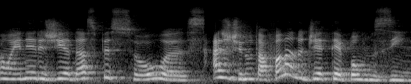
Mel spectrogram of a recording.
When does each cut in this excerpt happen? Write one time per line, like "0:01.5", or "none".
0:02.0

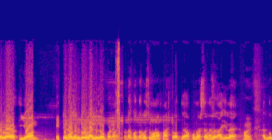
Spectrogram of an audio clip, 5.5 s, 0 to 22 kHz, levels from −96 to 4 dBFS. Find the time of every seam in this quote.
0:02.5

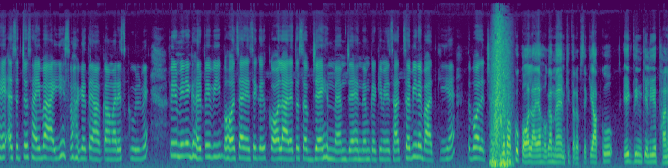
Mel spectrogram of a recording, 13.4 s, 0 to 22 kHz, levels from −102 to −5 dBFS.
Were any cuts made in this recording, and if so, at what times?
0:09.8

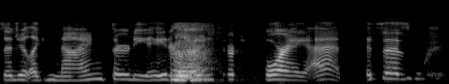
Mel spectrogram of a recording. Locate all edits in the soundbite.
0:03.5

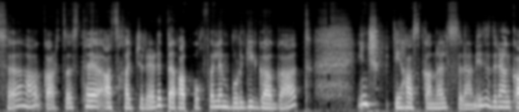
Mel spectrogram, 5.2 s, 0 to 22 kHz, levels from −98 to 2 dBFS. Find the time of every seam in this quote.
none

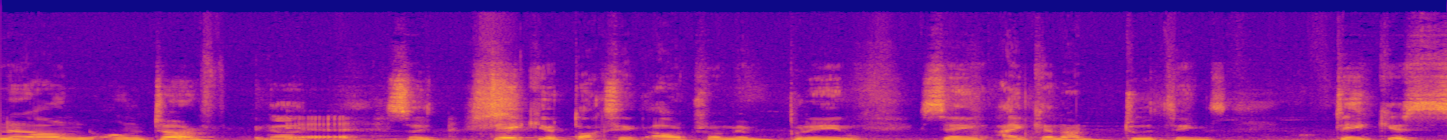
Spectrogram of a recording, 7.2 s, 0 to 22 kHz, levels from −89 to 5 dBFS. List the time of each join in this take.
0:01.2

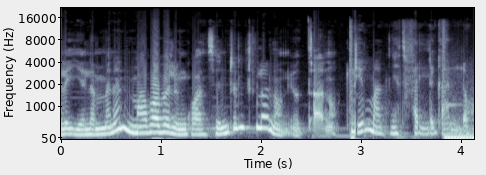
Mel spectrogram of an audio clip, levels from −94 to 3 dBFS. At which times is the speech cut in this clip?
none

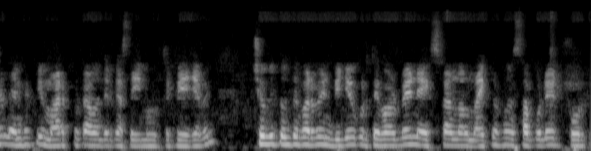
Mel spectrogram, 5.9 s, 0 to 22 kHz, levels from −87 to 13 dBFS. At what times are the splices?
none

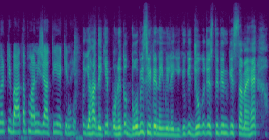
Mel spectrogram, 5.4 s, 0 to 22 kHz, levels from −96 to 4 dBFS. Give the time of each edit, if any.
0:01.6

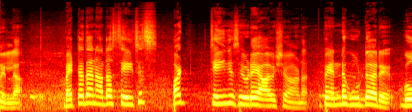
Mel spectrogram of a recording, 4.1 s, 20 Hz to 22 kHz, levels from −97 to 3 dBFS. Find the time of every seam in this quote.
0:03.2

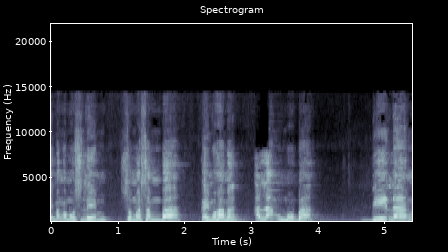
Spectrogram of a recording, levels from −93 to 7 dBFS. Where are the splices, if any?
0:02.9

